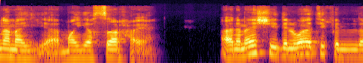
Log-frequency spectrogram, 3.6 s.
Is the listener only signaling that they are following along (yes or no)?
yes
